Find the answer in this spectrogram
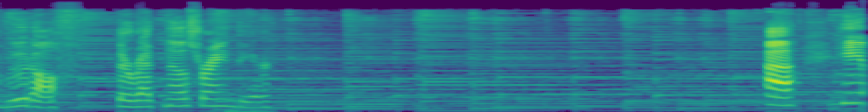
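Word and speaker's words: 留弗夫: That mess of a character's pronounced Rudolph, the red-nosed reindeer.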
